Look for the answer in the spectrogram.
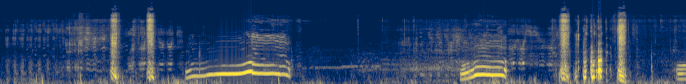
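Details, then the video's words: Male Nigerian Dwarf goat, out of his pasture and visiting the female goats, making silly flirting noises: two wavering, nasal bleats with a slight rise, separated by sharp clicking snorts and short bursts. "What do goats sound like when they flirt?"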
